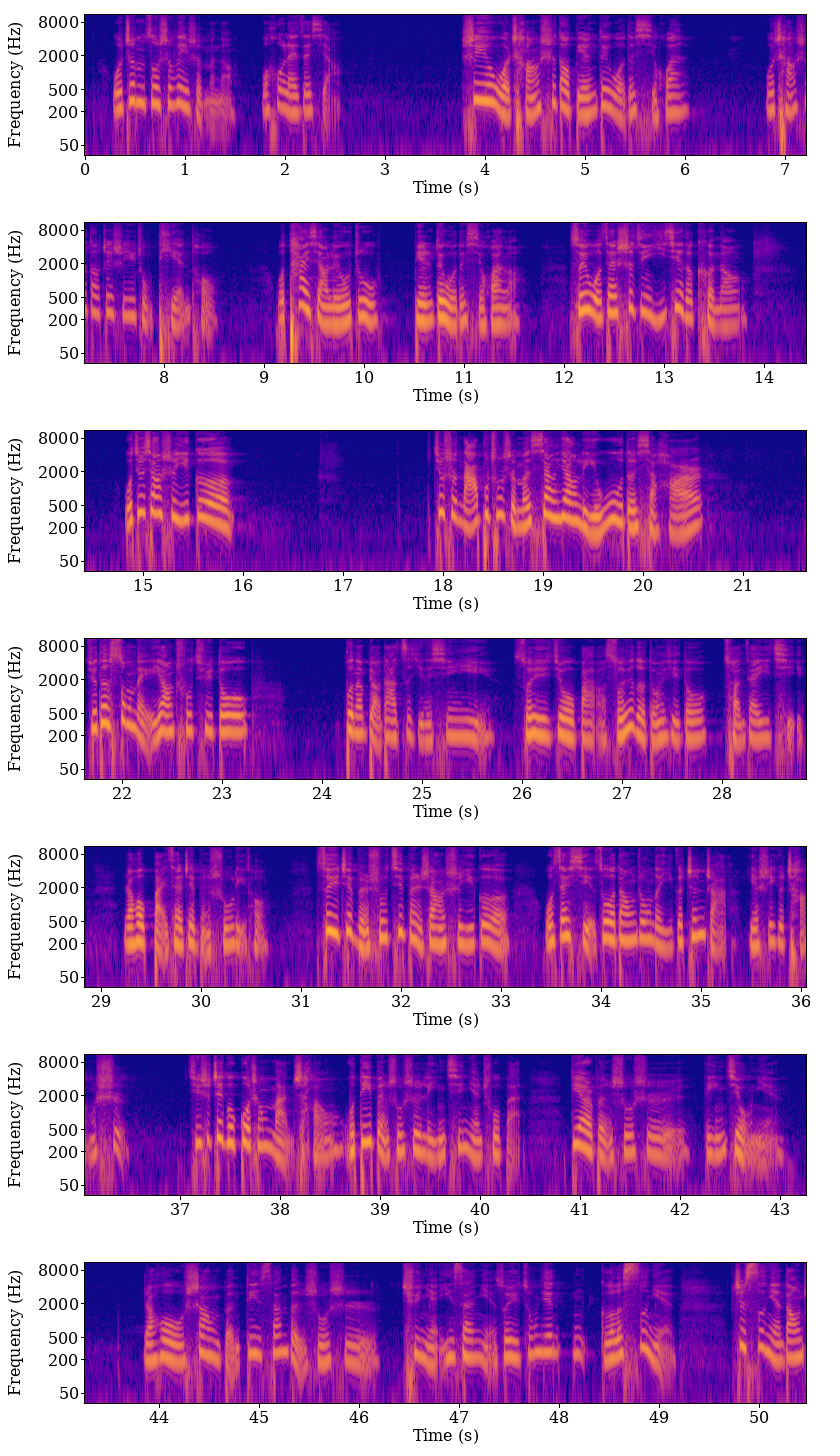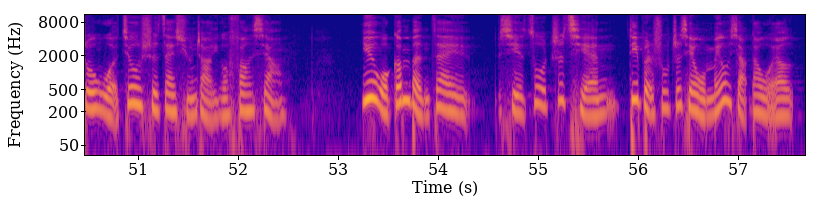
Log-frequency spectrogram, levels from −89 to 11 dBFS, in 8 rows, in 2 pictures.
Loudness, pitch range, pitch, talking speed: -23 LUFS, 185-260 Hz, 215 Hz, 250 characters per minute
